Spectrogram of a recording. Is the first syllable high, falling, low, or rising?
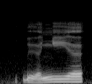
low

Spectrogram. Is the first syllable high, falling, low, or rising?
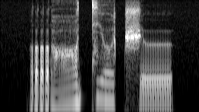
rising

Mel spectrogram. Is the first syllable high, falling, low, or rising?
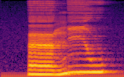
low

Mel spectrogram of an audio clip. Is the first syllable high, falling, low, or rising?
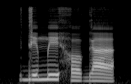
high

